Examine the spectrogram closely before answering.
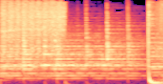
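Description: Electronic dance music: layered synth chords whose high end drops away about a second in, then a heavy bass kick drum comes in near the end.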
